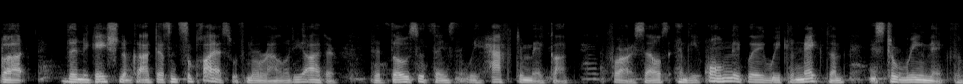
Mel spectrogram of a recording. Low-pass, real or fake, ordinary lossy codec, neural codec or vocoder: 7.2 kHz; fake; Opus, 24 kbps; codec, 16 kHz in and 24 kHz out, 1.1 kbps, FireRedTTS-2 codec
